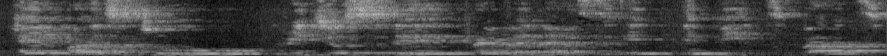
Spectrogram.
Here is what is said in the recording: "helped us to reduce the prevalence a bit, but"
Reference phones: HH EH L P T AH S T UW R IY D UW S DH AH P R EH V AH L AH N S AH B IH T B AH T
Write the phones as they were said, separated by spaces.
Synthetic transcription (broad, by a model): HH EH L P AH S T UW R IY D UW S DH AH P R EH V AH N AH S AH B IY T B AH T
